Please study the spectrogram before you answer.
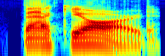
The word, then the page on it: backyard: American English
